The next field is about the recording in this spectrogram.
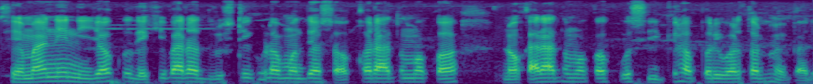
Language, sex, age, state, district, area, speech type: Odia, male, 18-30, Odisha, Nuapada, urban, read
